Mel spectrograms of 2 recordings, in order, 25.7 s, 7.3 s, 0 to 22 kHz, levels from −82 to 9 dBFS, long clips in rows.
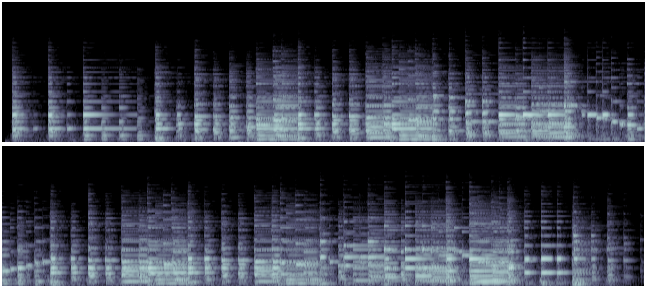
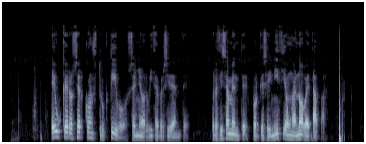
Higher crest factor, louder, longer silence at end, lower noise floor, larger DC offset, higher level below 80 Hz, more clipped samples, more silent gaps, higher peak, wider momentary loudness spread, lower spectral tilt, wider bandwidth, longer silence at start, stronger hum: second, 16 dB vs 22 dB; first, -17 LUFS vs -21 LUFS; second, 0.3 s vs 0.45 s; second, -40 dBFS vs -52 dBFS; neither; about the same, -42 dBFS vs -40 dBFS; neither; neither; about the same, -2 dBFS vs 0 dBFS; about the same, 10 LU vs 12 LU; first, -9 dB/octave vs -6.5 dB/octave; second, 7 kHz vs 11 kHz; second, 0.2 s vs 0.6 s; neither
